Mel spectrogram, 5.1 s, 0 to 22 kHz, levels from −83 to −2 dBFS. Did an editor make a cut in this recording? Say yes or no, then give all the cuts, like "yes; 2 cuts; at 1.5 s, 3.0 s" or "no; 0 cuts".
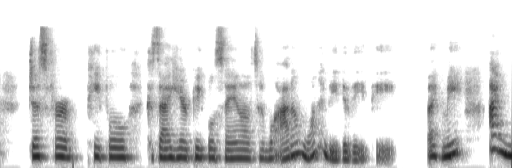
no; 0 cuts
